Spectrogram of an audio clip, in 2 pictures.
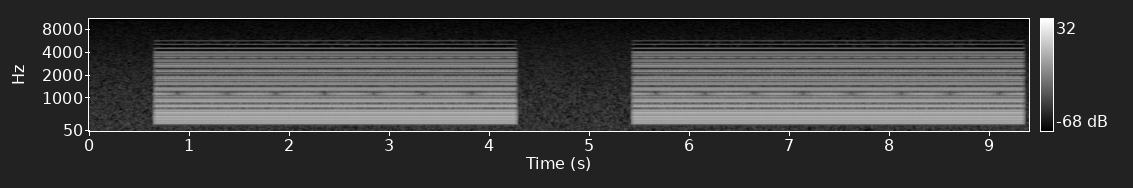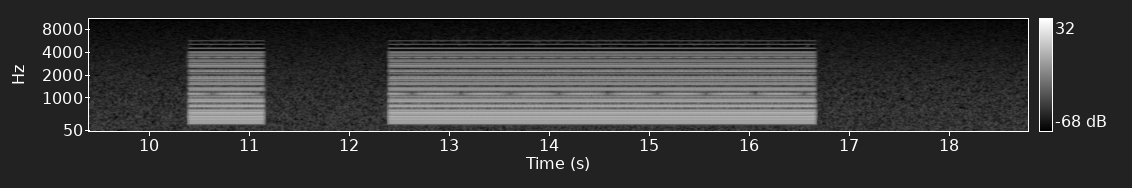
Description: Train horn signal, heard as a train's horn. 2 long, 1 short, 1 long. On North American railways: approaching a public crossing.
